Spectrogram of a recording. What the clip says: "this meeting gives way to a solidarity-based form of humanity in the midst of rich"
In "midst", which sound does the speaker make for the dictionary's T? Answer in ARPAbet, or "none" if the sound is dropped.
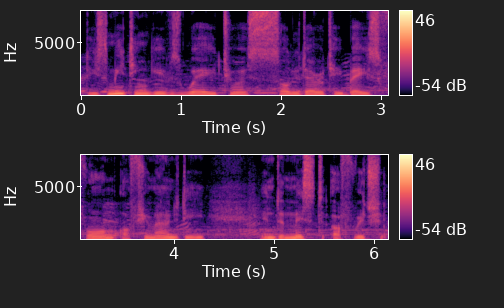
T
